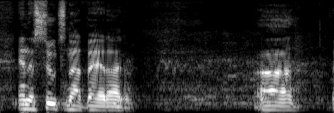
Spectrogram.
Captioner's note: audience laughing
